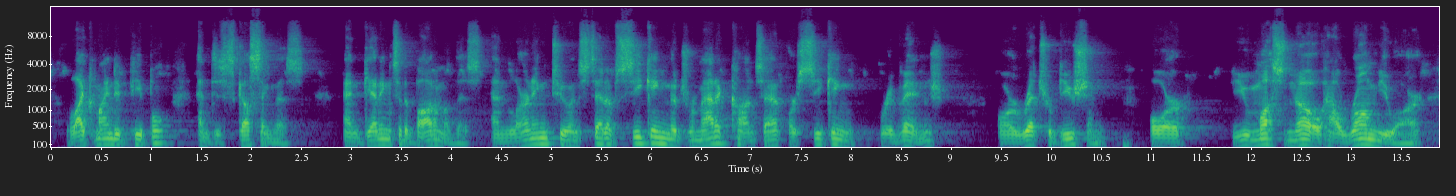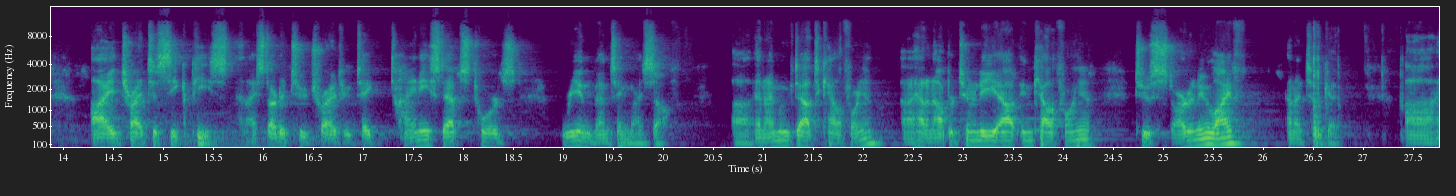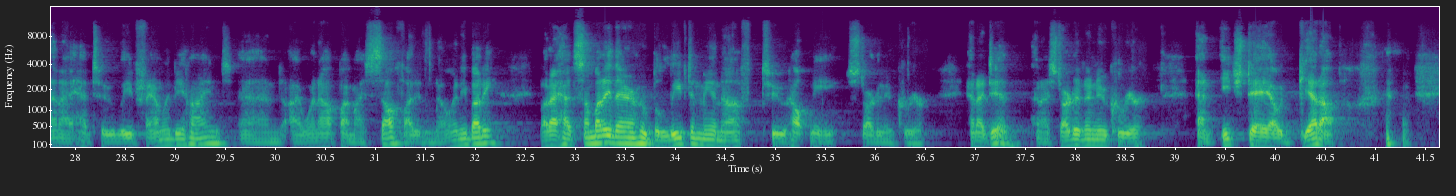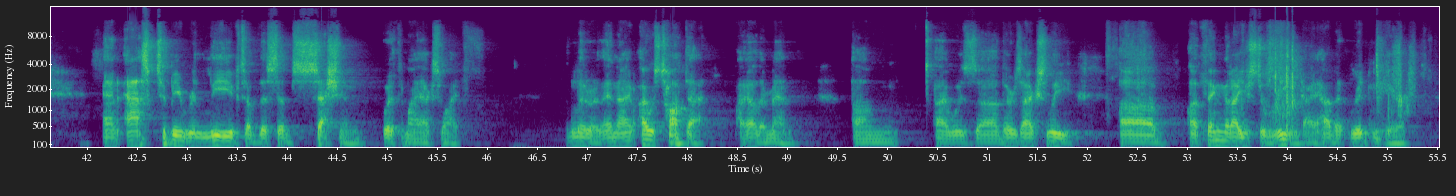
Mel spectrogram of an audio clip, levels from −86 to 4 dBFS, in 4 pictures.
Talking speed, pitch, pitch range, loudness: 180 wpm, 95 Hz, 75-115 Hz, -19 LUFS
